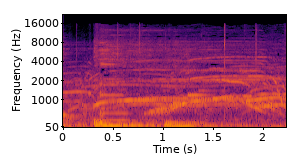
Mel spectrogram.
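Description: Live mor lam band music with a deep bass beat, while a crowd cheers and whoops; many rising and falling high calls overlap.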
